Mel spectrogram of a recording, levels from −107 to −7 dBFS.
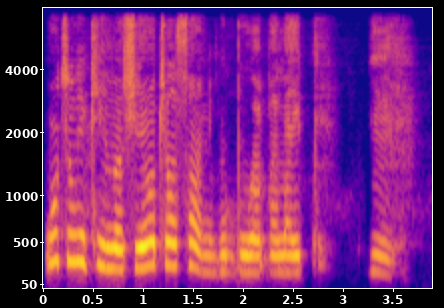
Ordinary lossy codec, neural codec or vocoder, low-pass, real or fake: none; codec, 24 kHz, 1 kbps, SNAC; 7.2 kHz; fake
